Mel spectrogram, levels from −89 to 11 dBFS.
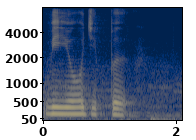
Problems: none marked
